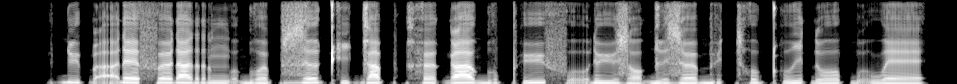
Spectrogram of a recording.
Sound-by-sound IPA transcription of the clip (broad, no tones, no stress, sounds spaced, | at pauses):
ɠ y ɓ a̰ ɾ ɛ f œ ɾ a r ŋʷ a̰ ɡʷ œ p z ə kʼ i ɡ a p kʰ œ ɠ a ɡʷ ə pʼ y f o̰ ɾ y z ɔ ɠ ɨ z œ b y tʰ o kʷʼ i ɗ o ɓ o̰ w ɛ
